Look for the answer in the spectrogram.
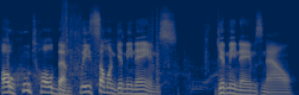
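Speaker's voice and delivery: ordinary talk, nothing marked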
